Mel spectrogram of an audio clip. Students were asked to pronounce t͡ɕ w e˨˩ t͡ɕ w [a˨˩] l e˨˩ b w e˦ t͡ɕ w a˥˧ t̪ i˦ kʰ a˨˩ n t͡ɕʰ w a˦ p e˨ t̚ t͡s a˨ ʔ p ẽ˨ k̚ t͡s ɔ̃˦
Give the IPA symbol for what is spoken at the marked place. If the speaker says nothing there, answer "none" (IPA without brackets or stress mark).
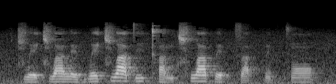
a˧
